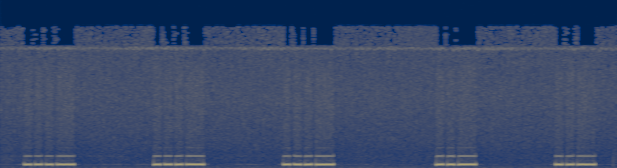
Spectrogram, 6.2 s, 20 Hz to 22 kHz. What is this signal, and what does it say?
Morse code, heard as a keyed tone, about 22 wpm, spaced as for 8 wpm, 540 Hz. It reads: VVVUU
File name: FreeFiles / CW-practice / KB6MT-tape2-side2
